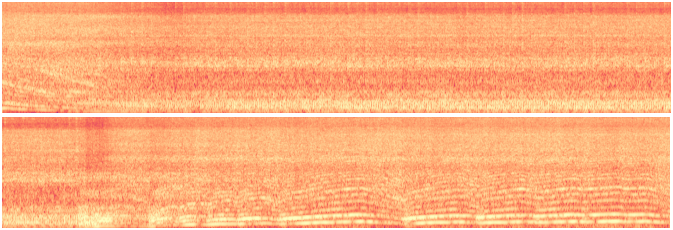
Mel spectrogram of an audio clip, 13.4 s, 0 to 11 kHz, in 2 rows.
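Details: Poulan 2150 chainsaw after the pull rope was reinstalled: a crisp two-stroke buzz revving cleanly in repeated blips and settling to a steady idle; runs well without carb adjustment, and the chain is oiling.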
